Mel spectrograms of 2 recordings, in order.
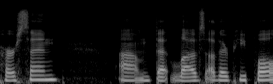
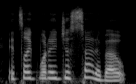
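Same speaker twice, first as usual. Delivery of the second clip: ordinary delivery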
